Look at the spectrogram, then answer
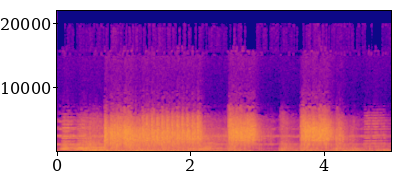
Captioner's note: grenade exploding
